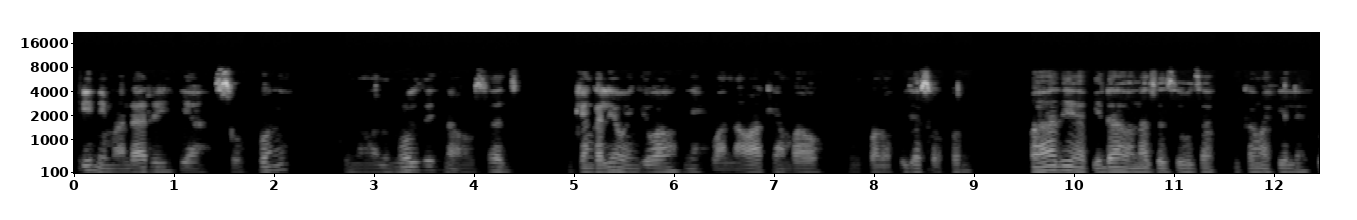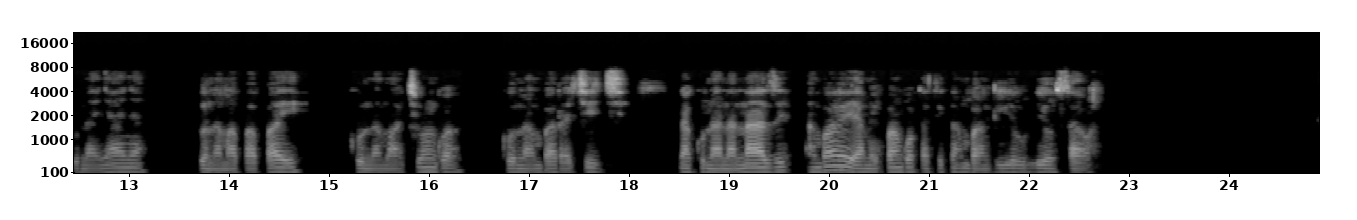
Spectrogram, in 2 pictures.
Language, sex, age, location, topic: Swahili, male, 18-24, Nakuru, finance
